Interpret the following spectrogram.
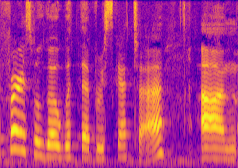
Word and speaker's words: bruschetta: we'll go with the brusketa um I like to say it like that cuz it's Italian so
